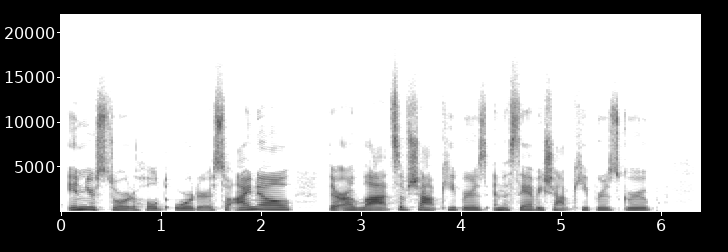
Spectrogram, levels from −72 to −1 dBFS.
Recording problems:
none

